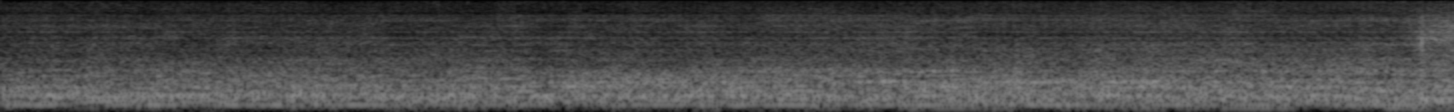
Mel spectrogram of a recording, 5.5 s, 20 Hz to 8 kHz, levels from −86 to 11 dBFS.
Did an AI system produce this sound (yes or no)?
yes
